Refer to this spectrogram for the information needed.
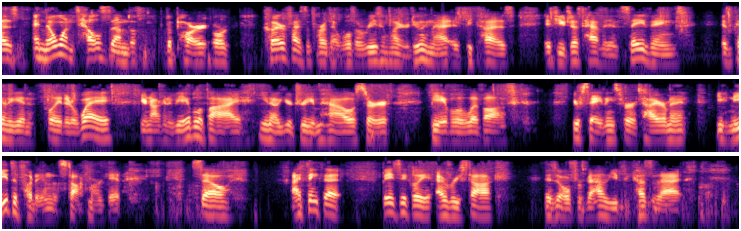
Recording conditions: outdoors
